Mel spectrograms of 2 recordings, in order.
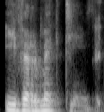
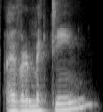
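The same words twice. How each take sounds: First: It is said with a Spanish accent. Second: It is said with a Filipino accent. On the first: "We could say like in Spanish" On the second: "We could do the Filipino ways"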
